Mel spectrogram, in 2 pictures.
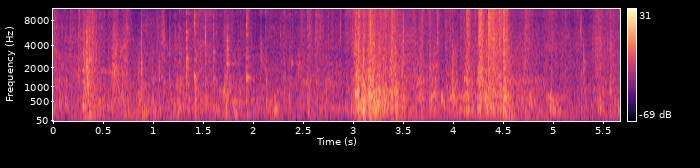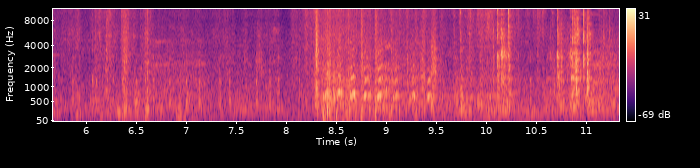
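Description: Crested pigeons coo in a loft in soft, repeated rounds, fairly faint and near, over a rustling background with no talk.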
